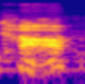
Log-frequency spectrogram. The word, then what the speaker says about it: Kerr: lawful Governor-General, Sir John Kerr, or Kerr, whichever way you want to pronounce it, he, in conjunction with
